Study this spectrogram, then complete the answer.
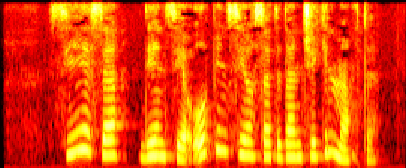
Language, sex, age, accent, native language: Uzbek, female, 18-24, Andijon, Uzbek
